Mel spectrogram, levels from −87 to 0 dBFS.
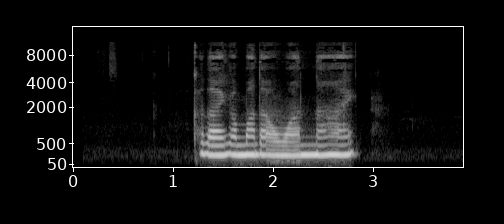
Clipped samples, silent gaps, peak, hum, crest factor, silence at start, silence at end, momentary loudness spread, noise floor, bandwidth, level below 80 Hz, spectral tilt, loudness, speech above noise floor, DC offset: under 0.1%; none; -12 dBFS; none; 14 dB; 1.2 s; 1.05 s; 7 LU; -73 dBFS; 11 kHz; -74 dBFS; -6 dB/octave; -23 LUFS; 51 dB; under 0.1%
